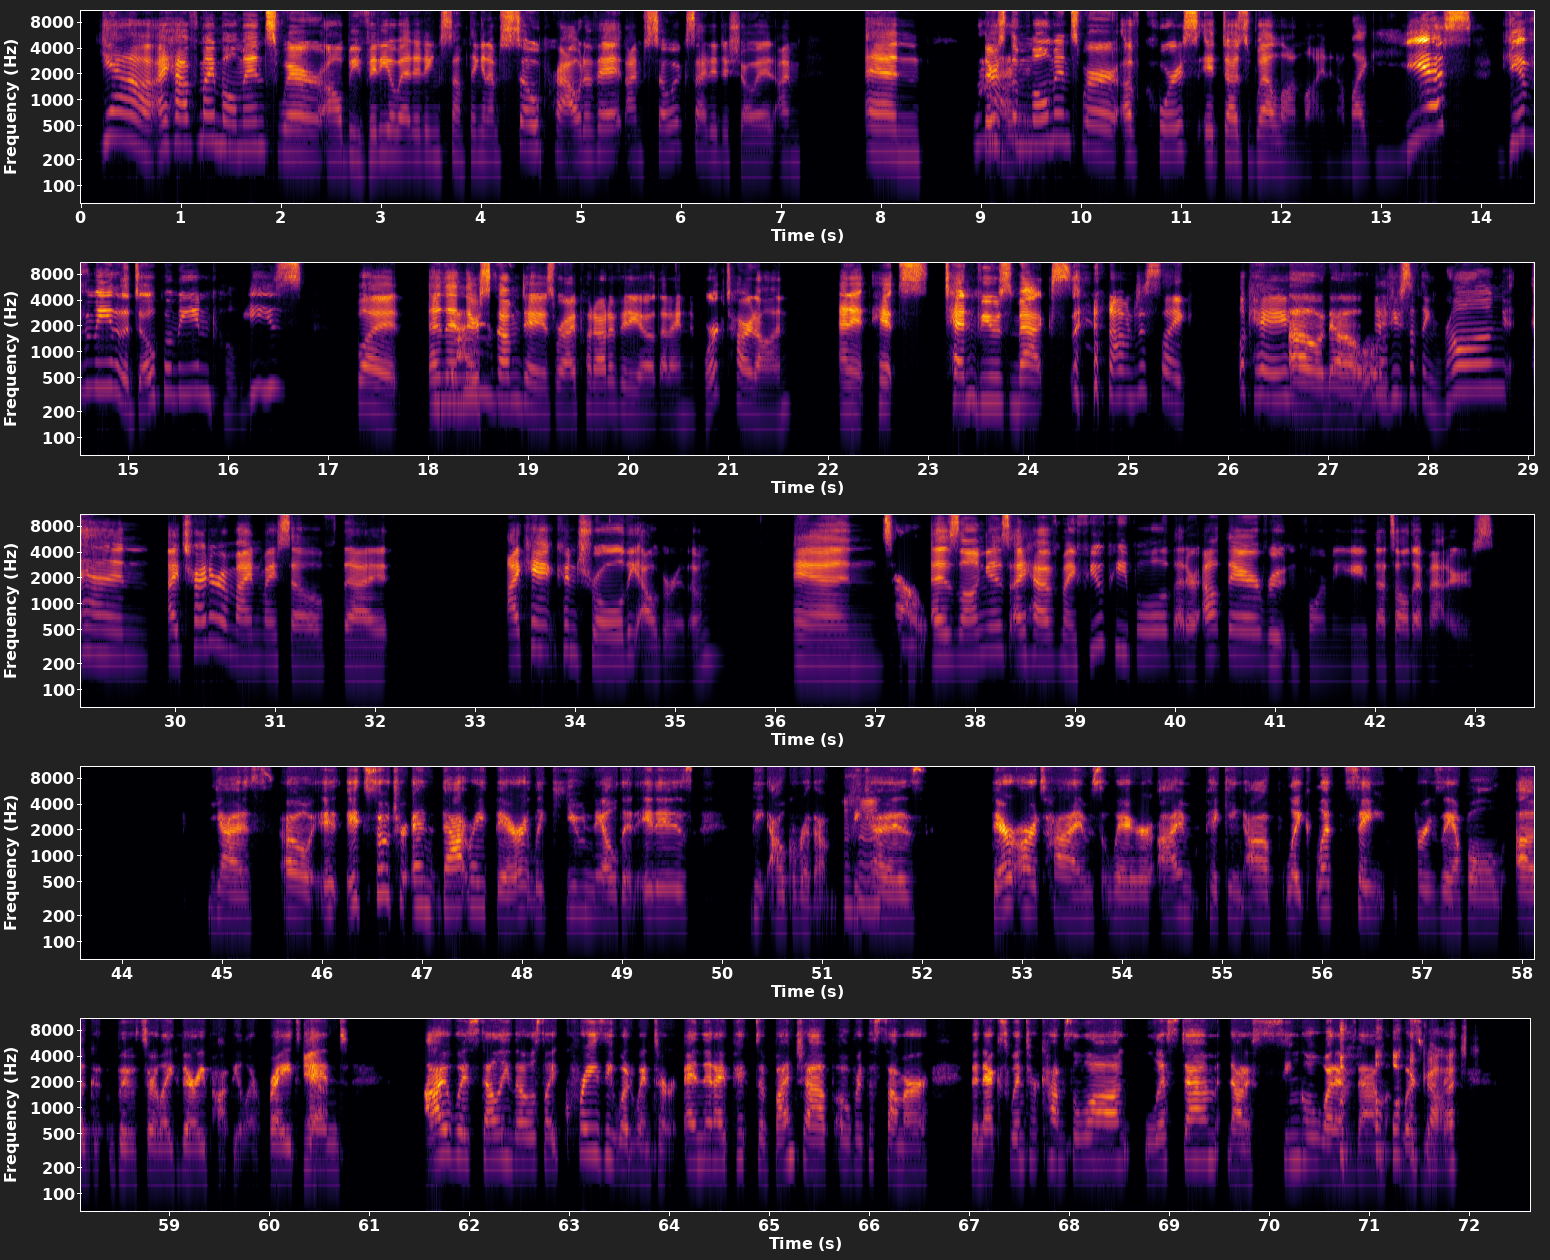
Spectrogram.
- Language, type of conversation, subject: English, unstructured, What dreams do you think are worth chasing no matter the cost?
- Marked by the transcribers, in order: other background noise; stressed: "Yes"; laugh; tapping; laugh; laughing while speaking: "Oh gosh"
